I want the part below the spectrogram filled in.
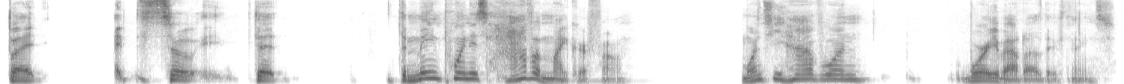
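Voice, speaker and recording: A man's voice: on the high side, wildly swooping pitch, normal speed, vocal fry, long pauses, a little mellow, dry recording, studio quality. A man speaking as a guest in a casual roundtable chat, explaining at length with a self-deprecating streak. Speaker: podcast guest.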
